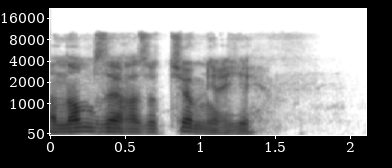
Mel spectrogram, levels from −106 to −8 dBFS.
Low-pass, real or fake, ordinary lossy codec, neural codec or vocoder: 9.9 kHz; real; Opus, 24 kbps; none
